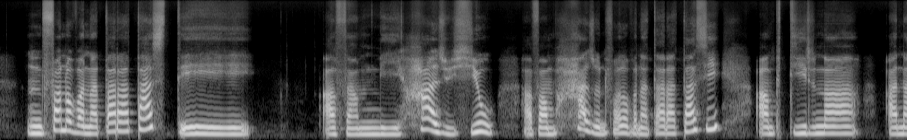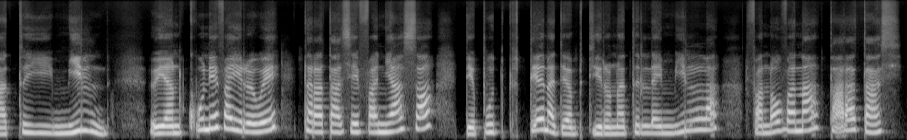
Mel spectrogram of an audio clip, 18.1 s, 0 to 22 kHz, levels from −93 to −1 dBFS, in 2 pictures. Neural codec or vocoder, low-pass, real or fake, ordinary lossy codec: autoencoder, 48 kHz, 128 numbers a frame, DAC-VAE, trained on Japanese speech; none; fake; none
